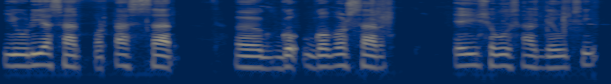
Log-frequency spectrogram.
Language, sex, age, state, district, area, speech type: Odia, male, 18-30, Odisha, Malkangiri, urban, spontaneous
